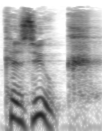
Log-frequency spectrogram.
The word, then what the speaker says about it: Kashyyyk: He had some concept art for Wookiee homes, and they lived in the top of giant tall trees on the planet Kashyyyk, or as it's pronounced here, Kazook. – Yeah, I was wondering, was this supposed to be Kashyyyk or Kashyyyk? But they definitely say Kazook, so it's supposed to be the Wookiee planet, though. – Yes, it's spelled the same, but they pronounce it Kazook.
